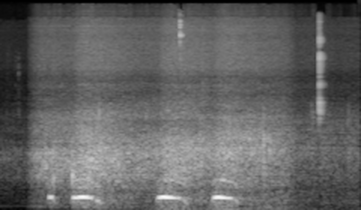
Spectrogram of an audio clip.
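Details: A Great horned owl that often sits on a house roof and hoots all night gives deep, soft hoots at night: a brief lead note, then three longer low hoots about a second apart, over a steady hiss.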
